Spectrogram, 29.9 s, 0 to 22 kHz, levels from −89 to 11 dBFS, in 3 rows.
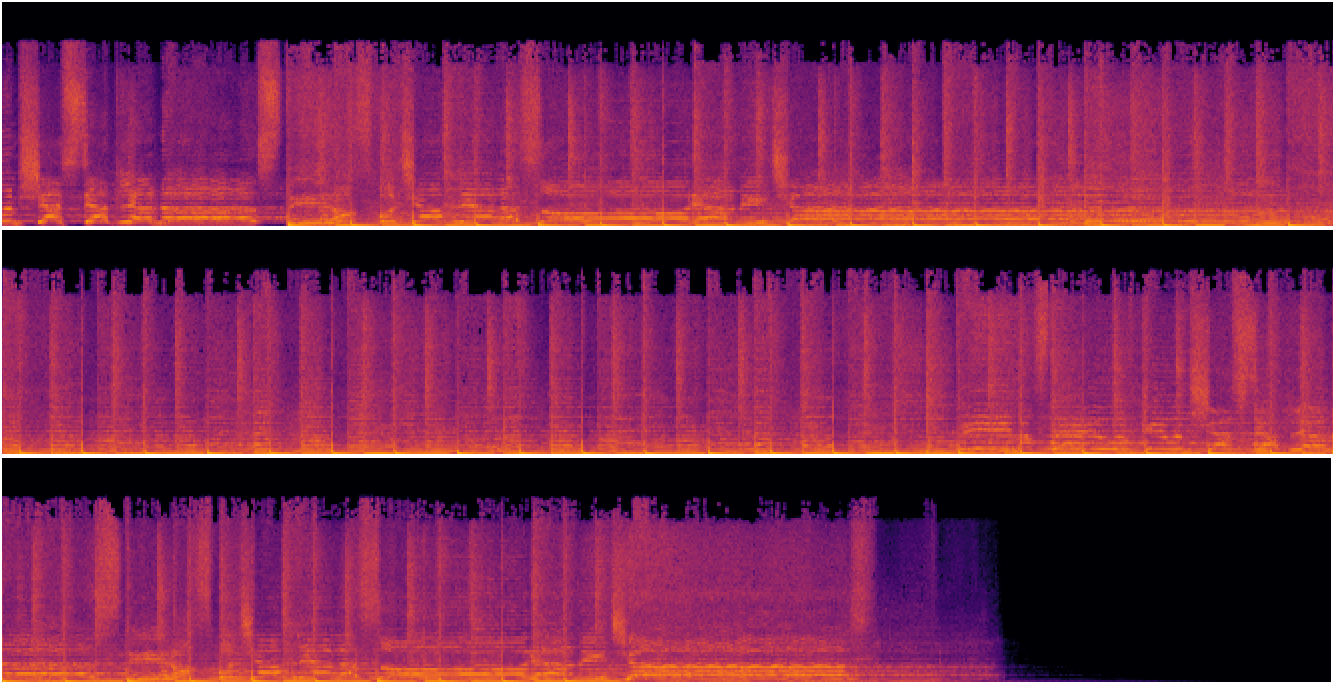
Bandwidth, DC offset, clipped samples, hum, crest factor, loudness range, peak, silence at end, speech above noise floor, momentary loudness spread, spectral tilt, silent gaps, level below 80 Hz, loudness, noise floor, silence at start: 19 kHz; under 0.1%; under 0.1%; none; 14 dB; 2 LU; -4 dBFS; 2.55 s; over 73 dB; 3 LU; -4.5 dB/octave; none; -22 dBFS; -17 LUFS; under -90 dBFS; 0 s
